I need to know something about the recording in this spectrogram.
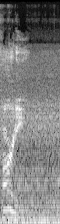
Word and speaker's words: Kearney: the city of kearney it's k-e-a-r-n-e-y pronounced carney as in a guy that works for a carnival they've got this overpass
